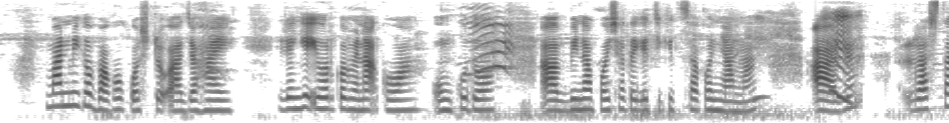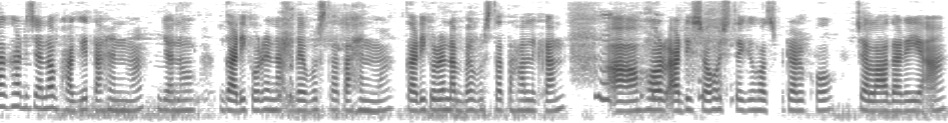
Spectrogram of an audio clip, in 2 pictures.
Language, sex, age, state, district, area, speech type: Santali, female, 18-30, West Bengal, Jhargram, rural, spontaneous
